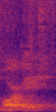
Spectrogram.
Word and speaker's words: mortgage: mortgage it's all and the pronunciation is almost a bit as if the tea is not there is some people look at himself North gauge no mortgage mortgage as if it was no teeth mortgage to make a payment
